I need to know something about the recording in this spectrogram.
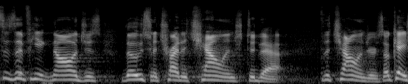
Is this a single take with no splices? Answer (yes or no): no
